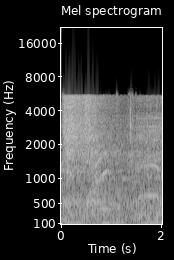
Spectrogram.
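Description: Arcade ambience: game-machine music and electronic effects playing over a pulsing low beat, with a short rush of noise right at the start.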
